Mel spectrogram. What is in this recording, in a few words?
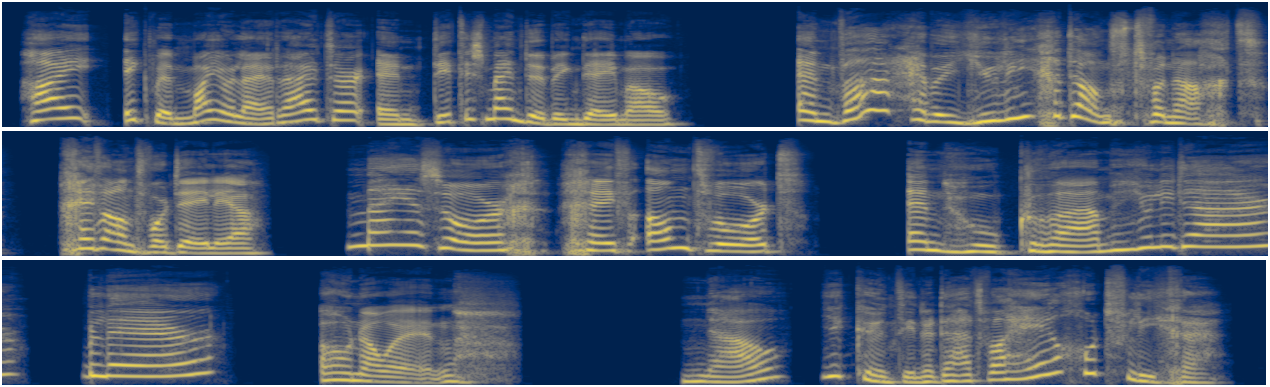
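doblaje, Dutch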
